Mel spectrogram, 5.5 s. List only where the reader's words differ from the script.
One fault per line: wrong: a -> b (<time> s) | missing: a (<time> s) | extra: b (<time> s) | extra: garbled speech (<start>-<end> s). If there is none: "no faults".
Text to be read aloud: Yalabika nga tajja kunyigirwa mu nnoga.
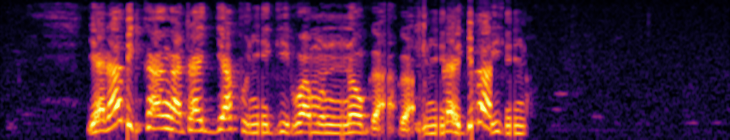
extra: garbled speech (3.0-4.0 s)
